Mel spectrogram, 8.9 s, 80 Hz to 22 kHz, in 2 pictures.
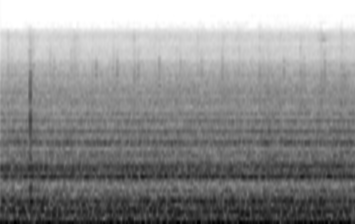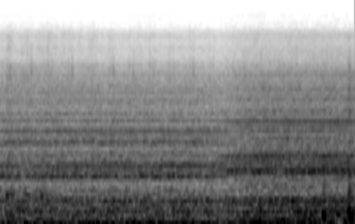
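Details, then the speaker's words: Stock-rebuilt VEVOR diesel heater (standard burn chamber and glow plug) running on paint thinner, 20 minutes in: steady even roar with low rumble, no surging, popping or misfire; burning smoothly and normally. "I set a 20-minute timer, it just went off, and I'm not noticing anything odd."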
